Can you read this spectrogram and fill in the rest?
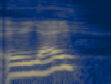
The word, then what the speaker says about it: Ouye: Called the Ouye. So it's spelled O-U-Y-E. So kind of like Ouya.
